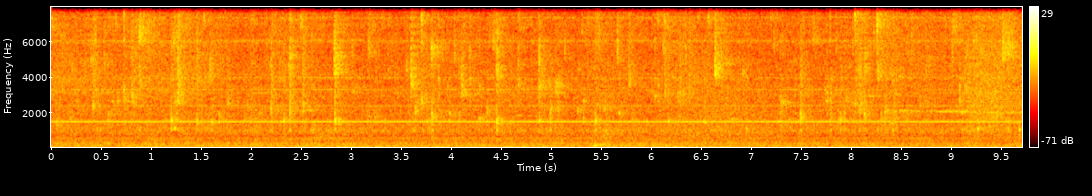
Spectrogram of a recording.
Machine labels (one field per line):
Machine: pump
